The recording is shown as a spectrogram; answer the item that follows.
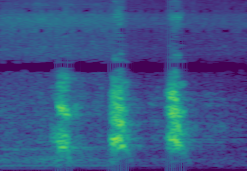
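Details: Dog barking at a truck while out walking in a cemetery in August heat; three quick, punchy barks about half a second apart over a faint steady insect buzz.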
